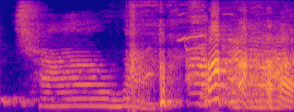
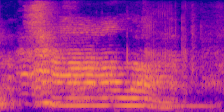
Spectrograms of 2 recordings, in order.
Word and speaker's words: challah: Challah. Say it after me. Challah. And my granddaughter goes, she was saying challah. I said, did you tell her it was challah?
